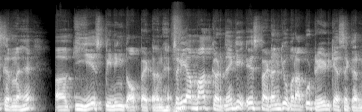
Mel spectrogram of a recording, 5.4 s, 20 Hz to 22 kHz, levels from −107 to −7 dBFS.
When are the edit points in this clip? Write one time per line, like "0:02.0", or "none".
0:02.5

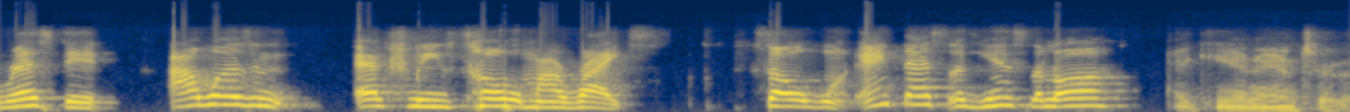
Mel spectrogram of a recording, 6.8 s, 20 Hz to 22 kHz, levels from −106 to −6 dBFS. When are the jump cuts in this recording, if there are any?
0:05.7

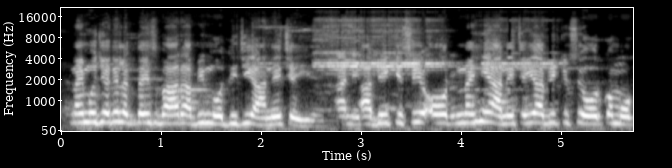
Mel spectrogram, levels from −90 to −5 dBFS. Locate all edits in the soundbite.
none

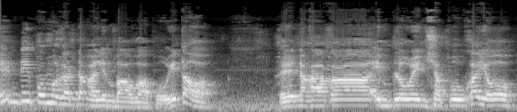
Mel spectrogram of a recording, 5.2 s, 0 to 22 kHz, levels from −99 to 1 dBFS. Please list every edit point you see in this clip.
none

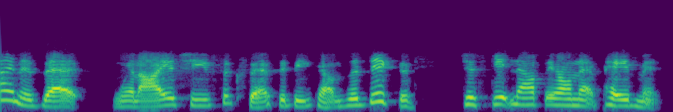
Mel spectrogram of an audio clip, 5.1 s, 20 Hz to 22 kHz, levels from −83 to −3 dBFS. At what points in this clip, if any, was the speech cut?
0:03.1

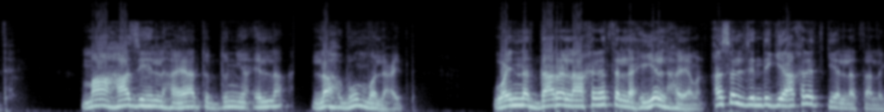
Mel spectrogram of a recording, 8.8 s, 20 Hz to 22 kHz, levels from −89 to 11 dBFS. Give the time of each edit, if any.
0:03.0

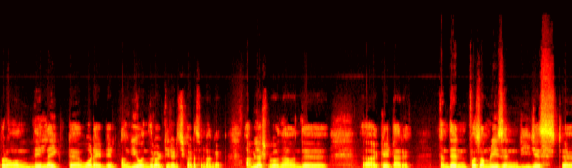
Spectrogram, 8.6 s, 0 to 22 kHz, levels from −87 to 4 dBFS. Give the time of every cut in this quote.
none

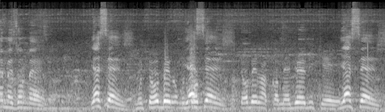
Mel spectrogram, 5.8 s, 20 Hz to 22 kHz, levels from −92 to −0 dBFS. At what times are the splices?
none

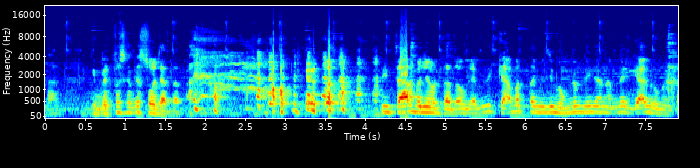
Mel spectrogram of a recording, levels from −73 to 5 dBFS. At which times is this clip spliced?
none

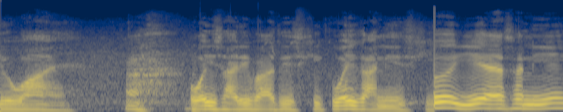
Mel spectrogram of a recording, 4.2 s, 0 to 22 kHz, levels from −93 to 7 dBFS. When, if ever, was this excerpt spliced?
0:03.3

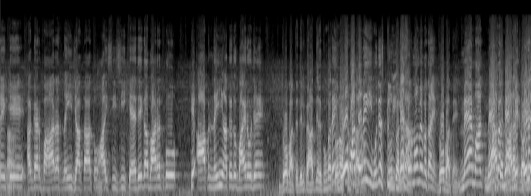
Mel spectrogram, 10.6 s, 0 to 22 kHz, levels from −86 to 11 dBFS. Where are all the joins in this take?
none

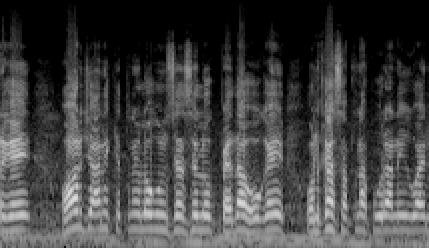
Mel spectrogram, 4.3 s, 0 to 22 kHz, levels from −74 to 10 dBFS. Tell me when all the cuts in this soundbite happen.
none

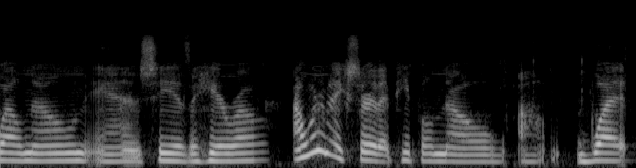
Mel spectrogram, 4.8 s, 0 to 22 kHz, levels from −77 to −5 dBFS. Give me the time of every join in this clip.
0:01.9

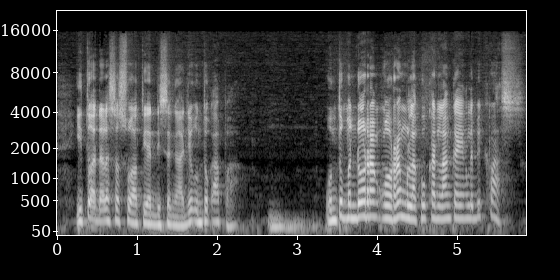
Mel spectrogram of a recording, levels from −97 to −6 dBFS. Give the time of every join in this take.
none

